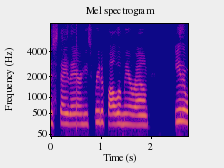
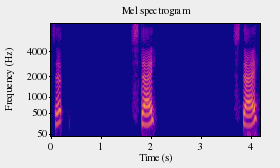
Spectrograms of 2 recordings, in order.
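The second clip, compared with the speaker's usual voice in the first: louder firm stay; 7 dB louder, much slower than usual. Shown as a demonstration. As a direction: set the command down firmly. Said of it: "in a firm tone".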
